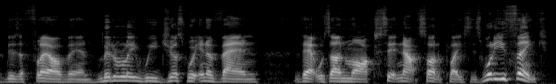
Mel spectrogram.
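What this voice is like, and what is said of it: Bad put-on British accent. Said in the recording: “Sorry for my bad British accent”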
